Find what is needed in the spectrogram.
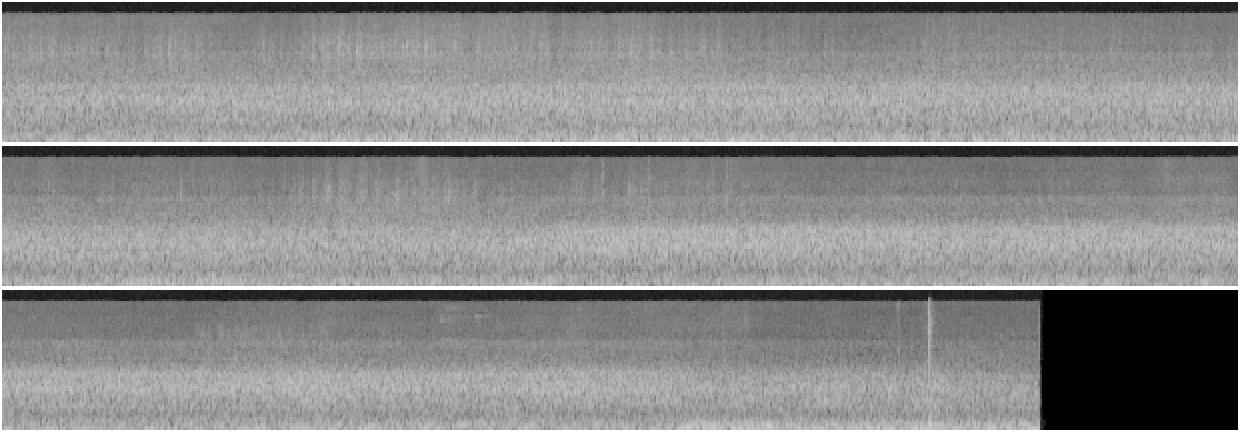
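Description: Steady engine and tyre noise of a moving car, heard from inside the cabin. It cuts off suddenly near the end.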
